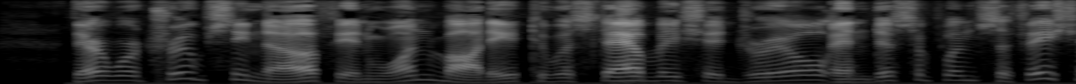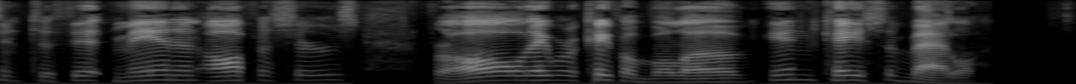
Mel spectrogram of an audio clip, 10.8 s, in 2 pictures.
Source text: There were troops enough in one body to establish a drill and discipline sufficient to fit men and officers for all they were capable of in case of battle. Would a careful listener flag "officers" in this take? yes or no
no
